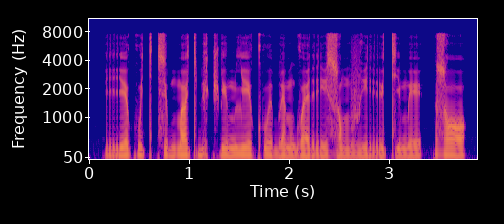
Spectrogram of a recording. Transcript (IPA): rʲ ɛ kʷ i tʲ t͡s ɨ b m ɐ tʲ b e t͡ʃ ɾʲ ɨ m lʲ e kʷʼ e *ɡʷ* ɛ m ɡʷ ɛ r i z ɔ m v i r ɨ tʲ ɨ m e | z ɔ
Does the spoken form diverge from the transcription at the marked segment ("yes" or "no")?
yes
